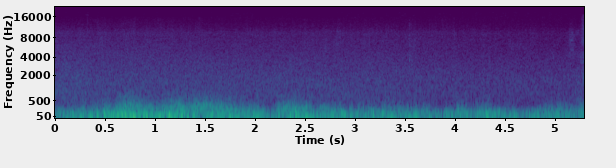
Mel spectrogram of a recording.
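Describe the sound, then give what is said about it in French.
Strong mistral wind blasts straight into a microphone held out toward the wind, producing a loud, continuous low roar and buffeting rumble that surges and eases slightly over several seconds, with no voices. “Donc là, Rudy Ricciotti tient son micro tendu vers le vent.”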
